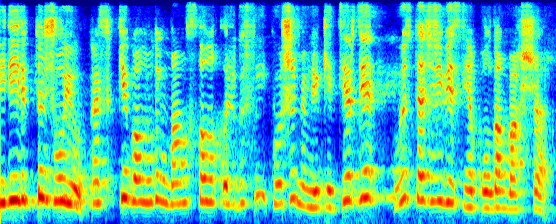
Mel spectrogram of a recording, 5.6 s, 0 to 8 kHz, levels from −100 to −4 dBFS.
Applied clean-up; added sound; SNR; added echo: neural mask model DeepFilterNet 3.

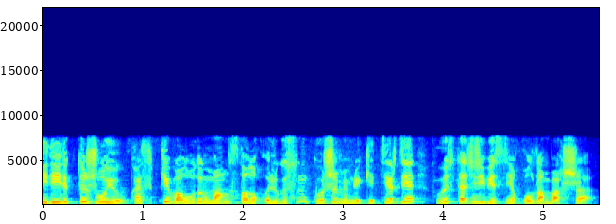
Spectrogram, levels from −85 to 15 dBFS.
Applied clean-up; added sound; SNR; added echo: none; none; none; none.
